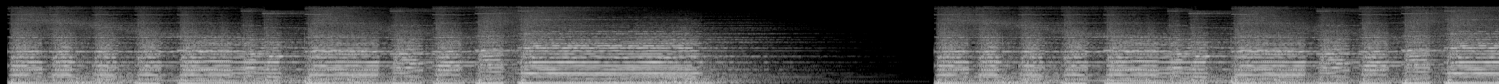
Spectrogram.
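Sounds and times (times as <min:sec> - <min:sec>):
Russian jamboree fanfare: 0:00.1 - 0:08.7, 0:09.4 - 0:14.9.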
